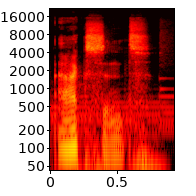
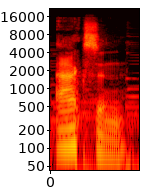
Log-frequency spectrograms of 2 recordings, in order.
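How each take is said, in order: First: Every sound is pronounced, including a crisp T. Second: The T is dropped in a casual pronunciation. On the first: "you actually like pronounce the whole word" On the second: "instead of accent"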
